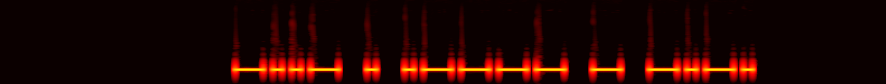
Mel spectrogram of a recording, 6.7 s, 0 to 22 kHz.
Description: Morse code, heard as a keyed tone, about 17 wpm, 700 Hz. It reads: XE1TC
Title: DXCC-100 Call Signs - 5 Characters - Repeated 3x - 17wpm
